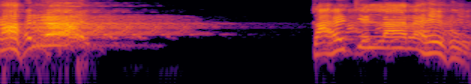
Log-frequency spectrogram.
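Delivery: high, loud, angry scolding shout. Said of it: "बड़े ताय में बोला करूंगा".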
